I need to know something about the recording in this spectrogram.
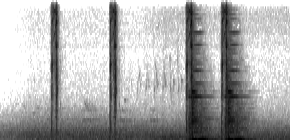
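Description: Short game menu clicks sound as buttons are tapped.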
